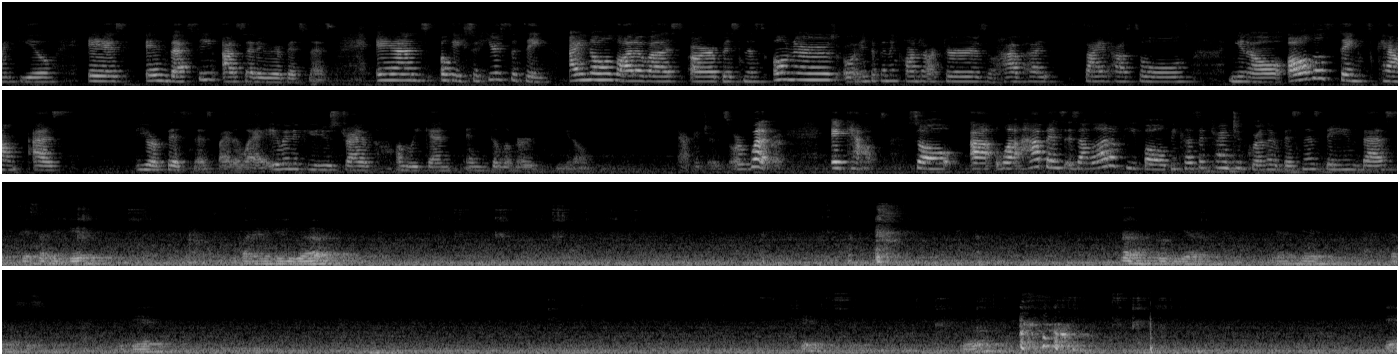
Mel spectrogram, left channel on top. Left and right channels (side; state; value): both; different; correlation -0.01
